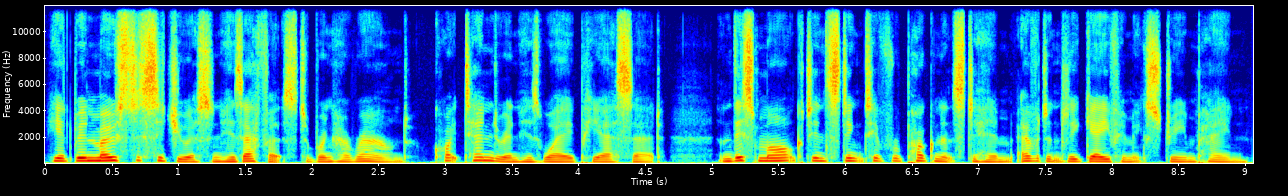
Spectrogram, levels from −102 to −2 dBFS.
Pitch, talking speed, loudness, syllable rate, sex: 170 Hz, 205 wpm, -21 LUFS, 5.9 syllables/s, female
